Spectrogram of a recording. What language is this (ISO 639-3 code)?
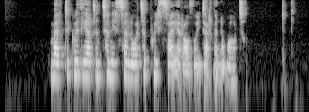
cym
